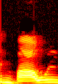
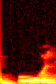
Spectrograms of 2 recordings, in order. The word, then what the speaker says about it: bowl: ये BOWL बाउल नहीं है, ये बोल है।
